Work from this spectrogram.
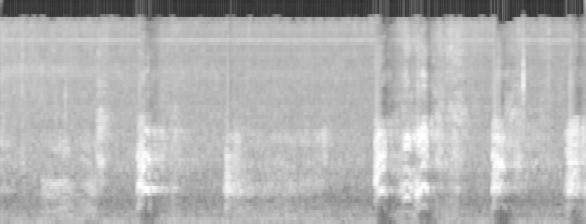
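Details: Dogs, an Airedale Terrier named Rocco and a Labrador named Molly, facing off: a few loud, rough barks come in short bursts around the middle and end, with a low steady hum of background noise between them.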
